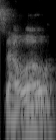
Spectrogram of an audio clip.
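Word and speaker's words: Xello: pathways a good website to do that is zello it's spelled x-e-l-l-o you can go on there it's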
